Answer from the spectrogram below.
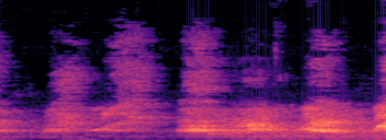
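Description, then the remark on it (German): Several dogs bark outside in overlapping bursts, a steady run of loud yaps and woofs with short gaps, with no one speaking. “Ah, jetzt sind draußen ein paar Hunde, Entschuldigung.”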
